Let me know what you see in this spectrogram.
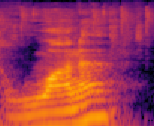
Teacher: in this case, the T just completely disappears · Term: linking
